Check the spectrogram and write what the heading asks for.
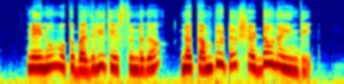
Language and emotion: Telugu, sad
